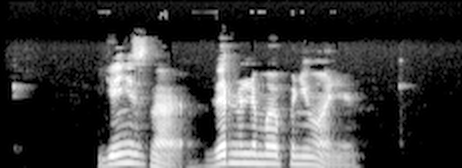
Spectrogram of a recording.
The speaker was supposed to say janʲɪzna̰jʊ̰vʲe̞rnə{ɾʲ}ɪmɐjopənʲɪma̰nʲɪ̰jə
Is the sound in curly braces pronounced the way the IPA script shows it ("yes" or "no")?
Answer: no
